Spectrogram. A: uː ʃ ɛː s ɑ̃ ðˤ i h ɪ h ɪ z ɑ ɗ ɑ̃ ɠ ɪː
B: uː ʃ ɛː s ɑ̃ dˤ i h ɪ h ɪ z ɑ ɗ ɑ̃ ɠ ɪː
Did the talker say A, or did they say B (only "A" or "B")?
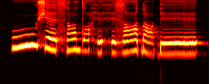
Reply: B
